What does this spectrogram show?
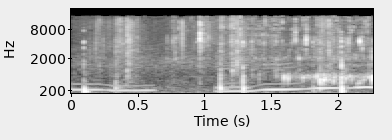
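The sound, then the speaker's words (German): Liquid is poured into a glass or cup as a woman gets herself a drink, a gurgling stream whose pitch climbs steadily as the vessel fills, broken by a few splashy clicks and drips. “Aber wenn sie sich etwas zu trinken holt.”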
